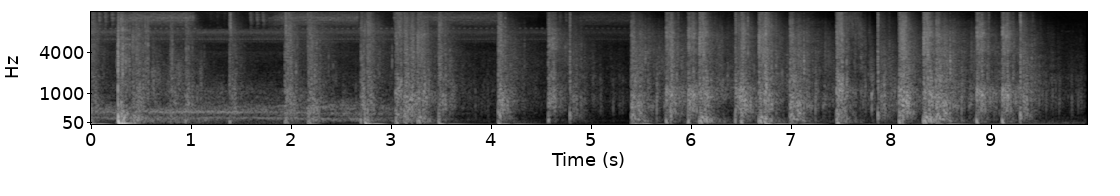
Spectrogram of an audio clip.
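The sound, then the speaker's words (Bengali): Rapid gunfire in a firefight, many sharp cracking shots in irregular bursts and quick clustered volleys, loud and continuous, with no voices. “ওরা শুনতে পেয়েছে গুলি ছুড়বে ভয় নেই bullet we ঢিপে ভেদ করে আমাদের ছুতে পারবে না”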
